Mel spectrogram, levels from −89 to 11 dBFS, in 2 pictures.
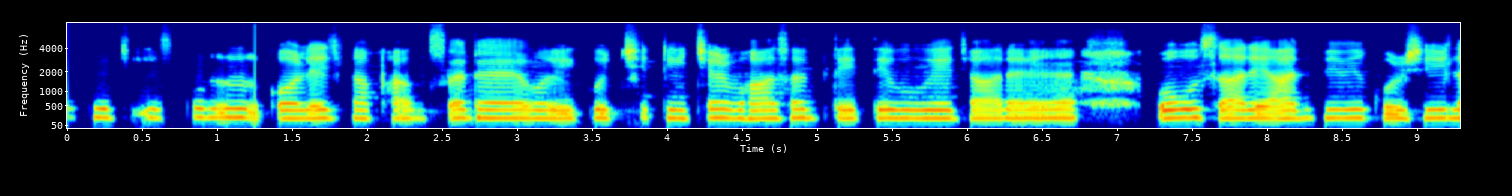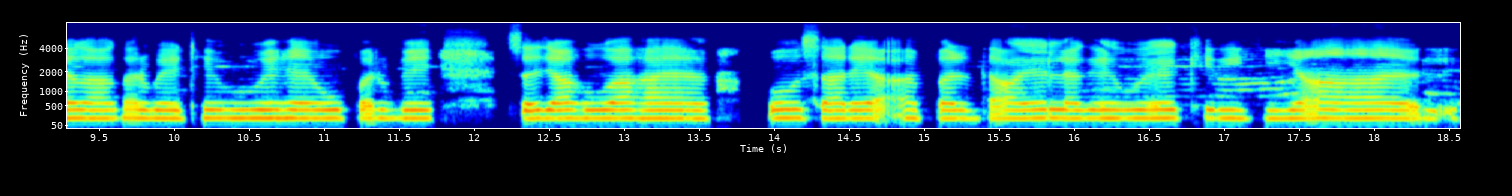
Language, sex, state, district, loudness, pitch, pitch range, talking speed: Hindi, female, Bihar, Gaya, -18 LUFS, 195 Hz, 190-195 Hz, 130 wpm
